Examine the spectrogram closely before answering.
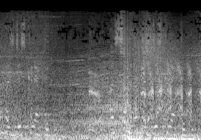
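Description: Spell effects crackle and whoosh in a fight.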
